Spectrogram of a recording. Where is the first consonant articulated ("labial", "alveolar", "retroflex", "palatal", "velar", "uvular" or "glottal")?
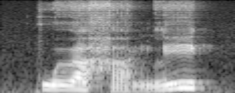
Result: velar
